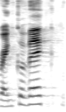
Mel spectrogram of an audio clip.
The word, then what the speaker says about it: Reykjavik: Like, everyone was going to Reykjavik.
